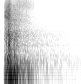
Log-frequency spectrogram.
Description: Drill Flame Burst; Warframe; Grineer Ghouls; Ghoul Drill Sergeant; Attacks

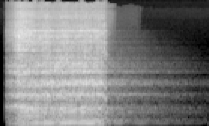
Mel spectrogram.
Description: Tame Sleep Idle Snore; Enemies; Warframe

